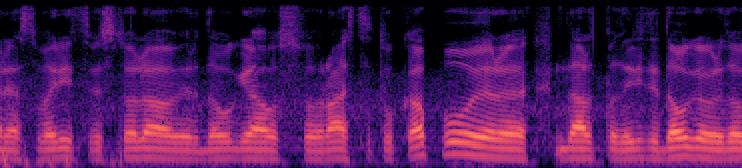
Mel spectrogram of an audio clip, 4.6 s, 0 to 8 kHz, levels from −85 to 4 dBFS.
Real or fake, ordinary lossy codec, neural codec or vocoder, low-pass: real; Opus, 64 kbps; none; 7.2 kHz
